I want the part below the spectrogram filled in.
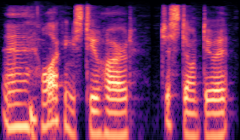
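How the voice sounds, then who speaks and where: Deadpan young man, slightly muffled dry recording. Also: mid-range voice, normal speed, no echo. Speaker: co-host reading and mocking a book. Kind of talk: casual banter and mock read-aloud.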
